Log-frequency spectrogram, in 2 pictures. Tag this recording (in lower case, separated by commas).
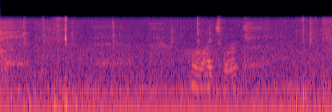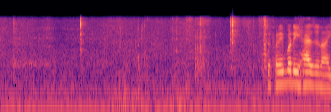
speech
